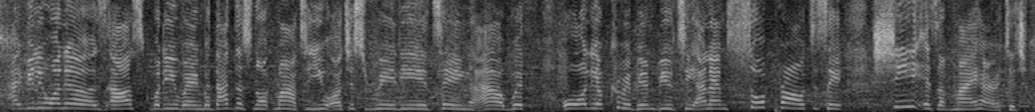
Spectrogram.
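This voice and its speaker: A Trinidadian accent at a moderate pace, very even loudness and ordinary pitch variation, with noticeable background noise. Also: woman, high pitch for a woman. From Trinidad and Tobago. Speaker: entertainment interviewer. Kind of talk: red carpet interview. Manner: animated.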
